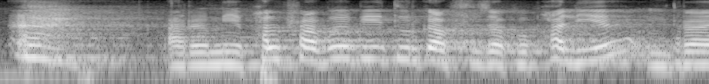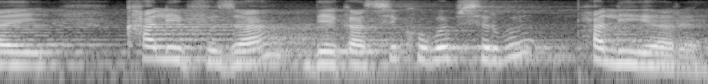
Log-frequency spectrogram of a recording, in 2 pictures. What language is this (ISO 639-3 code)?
brx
